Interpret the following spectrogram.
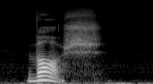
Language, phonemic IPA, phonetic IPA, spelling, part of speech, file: Swedish, /vɑːrs/, [vɒ̜˔ːʂ], vars, adverb / noun / pronoun, Sv-vars.ogg
- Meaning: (adverb) where; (noun) 1. indefinite genitive plural of var 2. indefinite genitive singular of var; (pronoun) 1. whose (of whom) 2. each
